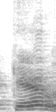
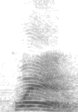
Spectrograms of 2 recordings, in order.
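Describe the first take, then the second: First: The U after the Q is silent. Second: The U after the Q is pronounced. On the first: The speaker calls it right. "É o som de quê? De cá. É um fonema só" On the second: The speaker calls it wrong. "a gente não vai falar"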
